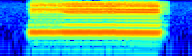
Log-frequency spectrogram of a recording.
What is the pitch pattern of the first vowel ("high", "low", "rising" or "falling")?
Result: high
